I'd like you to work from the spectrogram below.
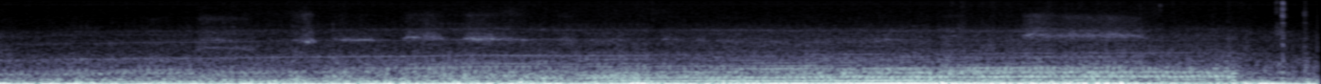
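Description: A car engine on a drive out of town gives a steady low rumble throughout, with no clear surge of acceleration or distinct pass-by.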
